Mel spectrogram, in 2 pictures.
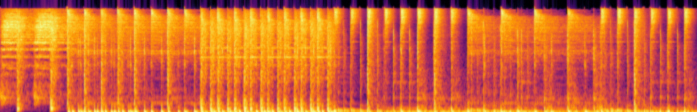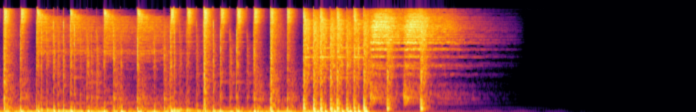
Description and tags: No effects applied on it, except for placing the toms in the panorama.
